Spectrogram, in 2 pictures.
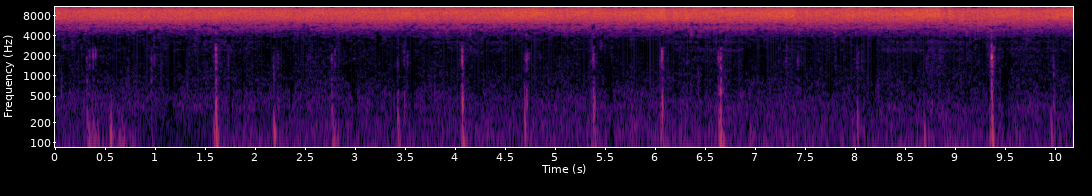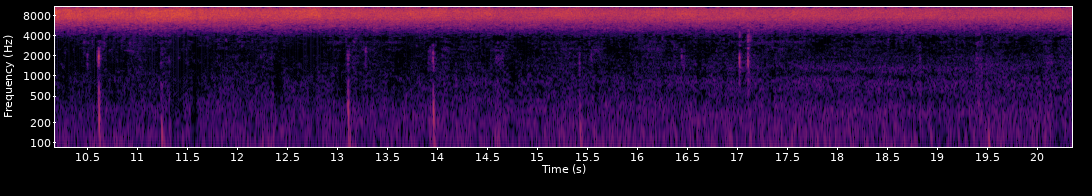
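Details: Cicadas after rain on a morning mountain hike, an unbroken high shrill drone dominating, with regular crunching footsteps and small ticks throughout.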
